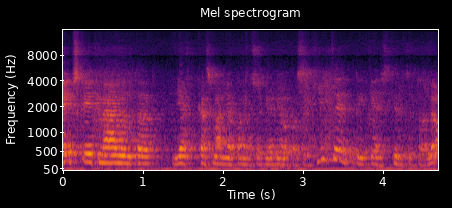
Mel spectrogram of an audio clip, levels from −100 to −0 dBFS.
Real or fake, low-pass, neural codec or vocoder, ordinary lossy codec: fake; 14.4 kHz; vocoder, 44.1 kHz, 128 mel bands every 512 samples, BigVGAN v2; Opus, 32 kbps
